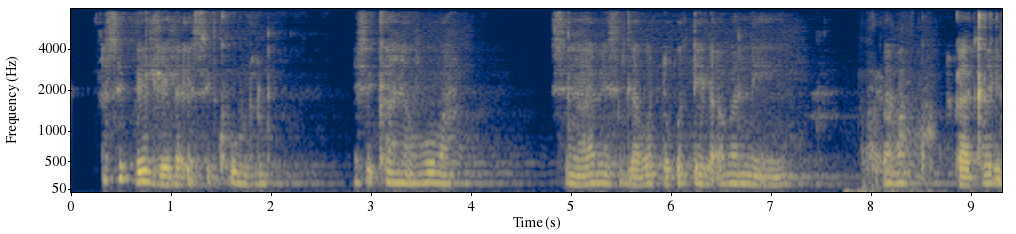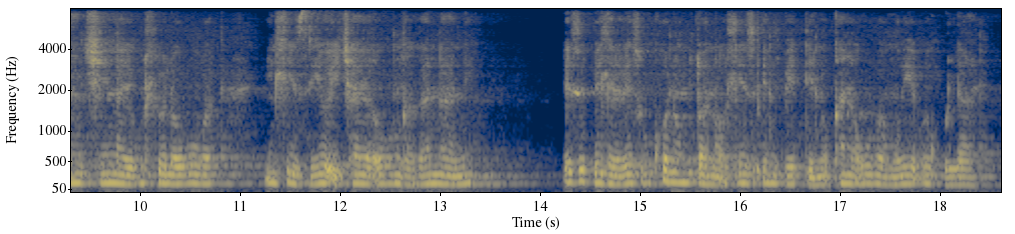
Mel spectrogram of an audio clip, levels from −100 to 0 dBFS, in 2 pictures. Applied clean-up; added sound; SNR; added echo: none; Dog; 12 dB; reverberation time 1.1 s.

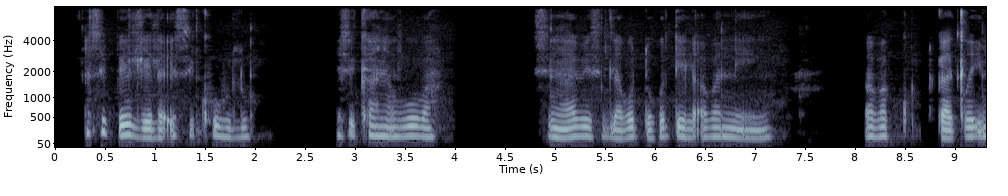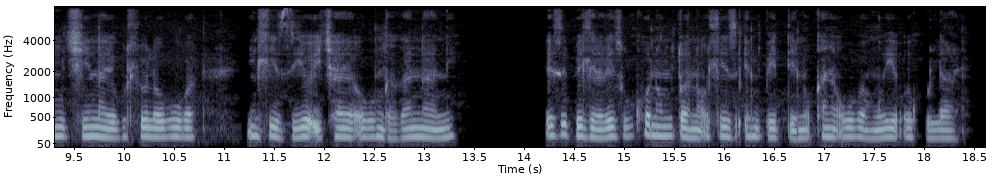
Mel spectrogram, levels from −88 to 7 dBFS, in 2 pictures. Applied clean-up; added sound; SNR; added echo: none; none; none; none.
